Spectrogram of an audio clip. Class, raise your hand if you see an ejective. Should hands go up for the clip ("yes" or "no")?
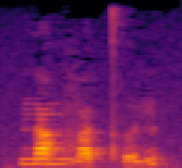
no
